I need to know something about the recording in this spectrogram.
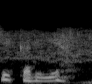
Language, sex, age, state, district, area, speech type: Maithili, female, 60+, Bihar, Araria, rural, spontaneous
